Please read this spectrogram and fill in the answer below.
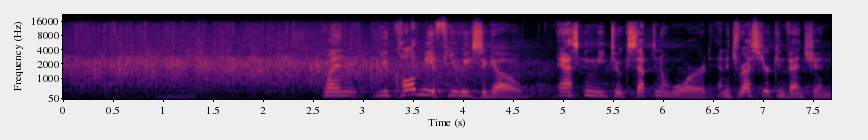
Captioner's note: applause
